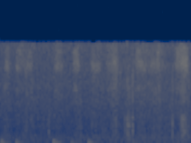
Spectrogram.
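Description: Faint handwriting on a board: a pen making a quick, irregular run of short strokes.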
